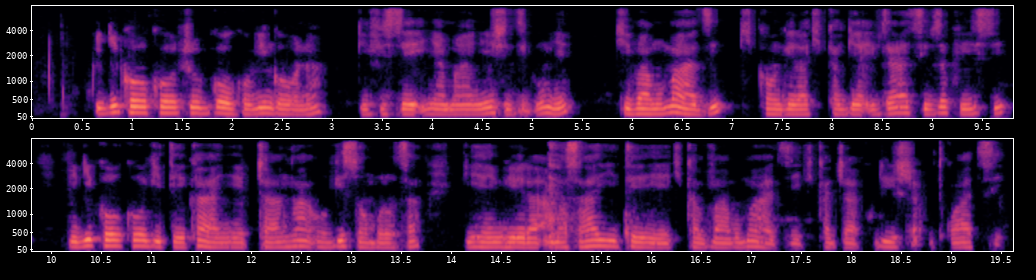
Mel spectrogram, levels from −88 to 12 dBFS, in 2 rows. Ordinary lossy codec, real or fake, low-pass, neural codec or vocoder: AAC, 32 kbps; fake; 7.2 kHz; vocoder, 22.05 kHz, 80 mel bands, WaveNeXt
